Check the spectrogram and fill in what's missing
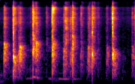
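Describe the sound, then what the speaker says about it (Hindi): A classroom audience claps along for a Bihar board science lesson, with sharp, uneven hand claps repeating steadily at close range. "सुभान अल्लाह, ताली बजाओ जी।"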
